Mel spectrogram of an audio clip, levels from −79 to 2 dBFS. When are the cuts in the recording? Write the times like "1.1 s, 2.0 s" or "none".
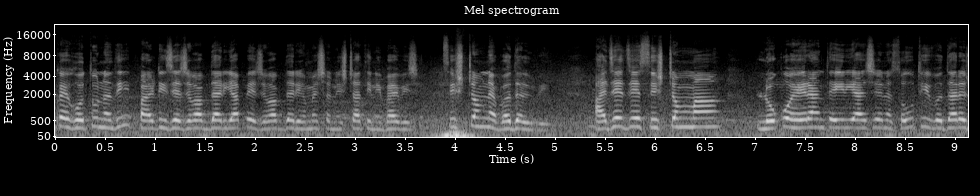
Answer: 3.9 s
